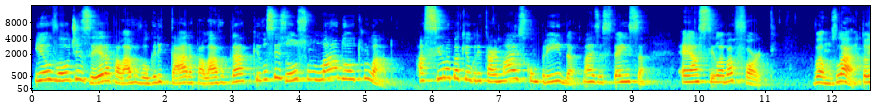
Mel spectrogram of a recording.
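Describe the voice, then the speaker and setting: A woman's voice: sits high, reverberant. A woman teacher giving a recorded video lesson in a patient, encouraging way, often checking that students follow. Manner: patient, encouraging, asks the class many check questions.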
